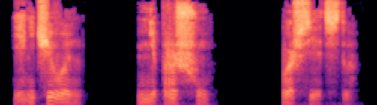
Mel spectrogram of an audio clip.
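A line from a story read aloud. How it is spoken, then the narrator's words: Quiet. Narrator (Russian): тихо проговорил князь Андрей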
